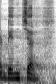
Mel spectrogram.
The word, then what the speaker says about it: denture: DENTURE, तो DEN से हो गया दोस्तों डेन, और TURE का उच्चारण चर, यह लिखा गया आपका डेंचर।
